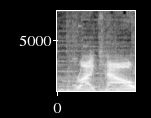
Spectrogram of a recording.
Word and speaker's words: Raikou: Raikou, Raikou, Raikou. Big cat thing. Big cat. It's if it's the Japanese pronunciation, it'd be Ko.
